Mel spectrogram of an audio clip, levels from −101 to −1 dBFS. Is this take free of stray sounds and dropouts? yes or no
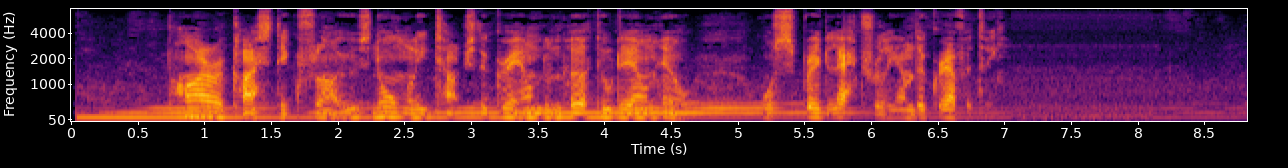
yes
